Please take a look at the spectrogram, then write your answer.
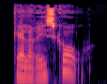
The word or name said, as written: galleriskov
